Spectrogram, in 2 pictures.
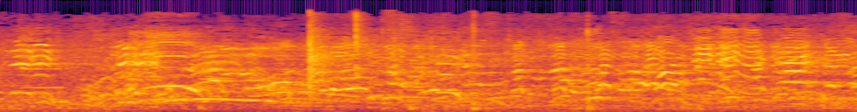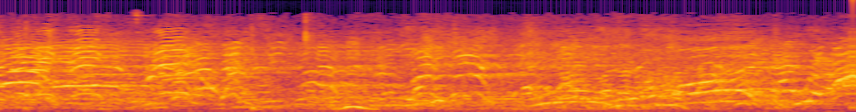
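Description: Many voices chattering and calling out at once around a football pitch, with a couple of sharp knocks a little over two seconds in.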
